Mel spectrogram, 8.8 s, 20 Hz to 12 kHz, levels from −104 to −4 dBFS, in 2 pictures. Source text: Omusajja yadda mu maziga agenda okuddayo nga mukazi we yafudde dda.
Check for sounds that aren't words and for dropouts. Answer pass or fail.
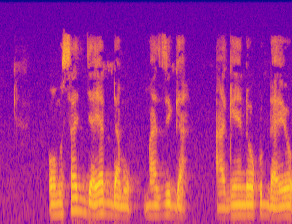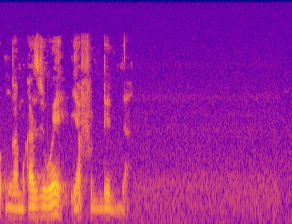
pass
